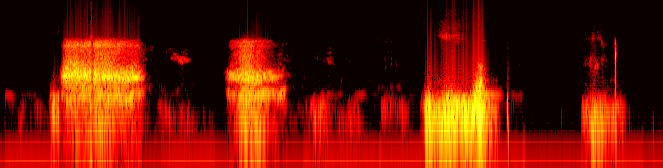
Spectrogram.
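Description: human body sound, heavy panting

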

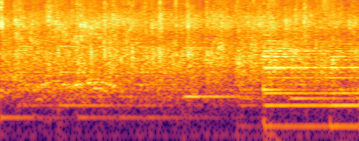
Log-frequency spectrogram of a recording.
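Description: crowd, audience applauding

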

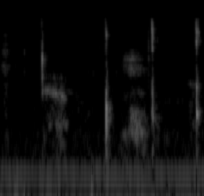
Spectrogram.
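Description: sound effect, clock ticking sound effect

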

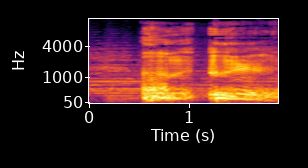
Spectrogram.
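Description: human body sound, cough and throat clearing

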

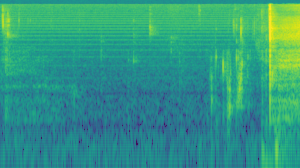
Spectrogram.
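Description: human body sound, sipping and drinking water

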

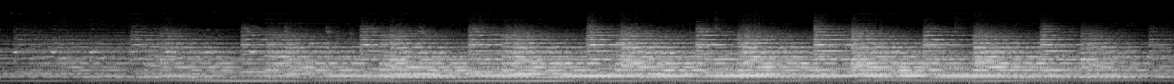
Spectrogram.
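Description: signal or alarm, old church bell ringing

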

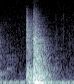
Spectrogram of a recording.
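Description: household object, door being closed

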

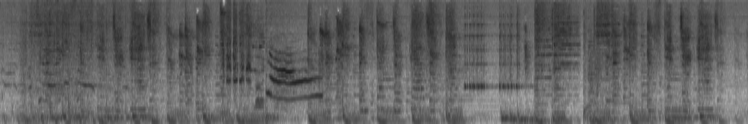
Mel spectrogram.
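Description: animal, cat meowing

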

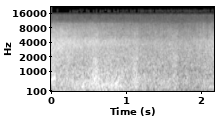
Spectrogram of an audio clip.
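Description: nature, ocean waves

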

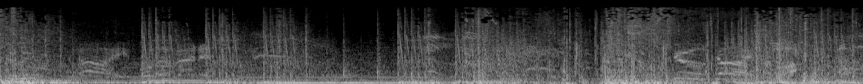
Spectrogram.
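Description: sound effect, explosions and gunfire

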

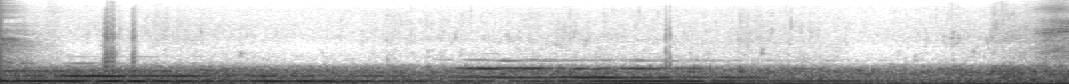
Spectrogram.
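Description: animal, whale vocalization

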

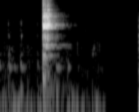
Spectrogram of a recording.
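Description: household object, glasses clinking

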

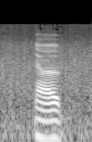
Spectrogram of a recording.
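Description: nature, rain falling

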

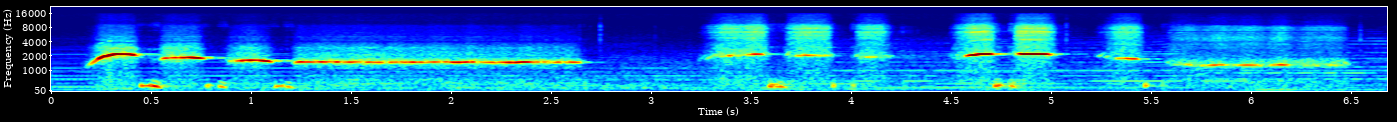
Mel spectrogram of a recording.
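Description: human body sound, human whistling a tune

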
